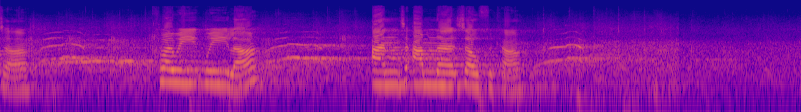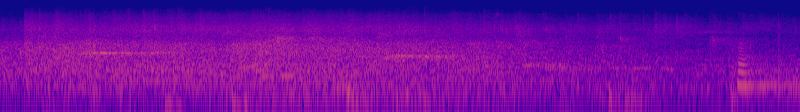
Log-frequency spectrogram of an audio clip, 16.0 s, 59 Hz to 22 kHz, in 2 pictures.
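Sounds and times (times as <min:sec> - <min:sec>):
audience applauding: 0:00.3 - 0:01.6, 0:05.4 - 0:15.3.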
